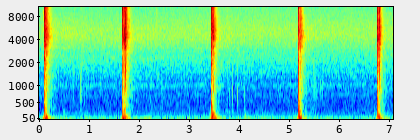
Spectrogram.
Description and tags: Stamp on Paper (dry)
Dry 4"x4" stamp pressed to watercolor paper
